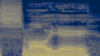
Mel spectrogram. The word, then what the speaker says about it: sommelier: But he didn't tap the wood, so he's not being very much of a sommelier.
